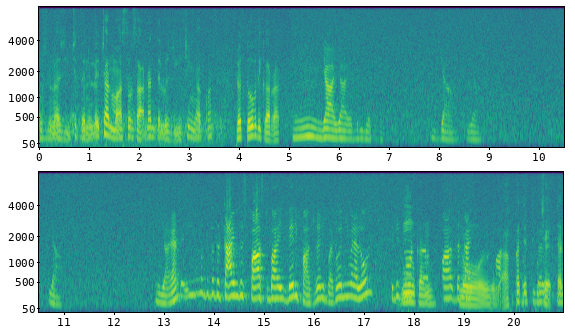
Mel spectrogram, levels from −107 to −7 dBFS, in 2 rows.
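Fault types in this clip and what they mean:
Echo leak: A faint, delayed copy of the speech comes back about 163 ms behind the original, sitting roughly 15 to 20 dB below it. It turns up in the opening seconds, from 0.0 to 0.83 s, 1.21 to 1.27 s, 1.67 to 1.93 s and 2.32 to 3.74 s. The likely cause is a far end on a loudspeaker whose echo canceller let part of the pickup return down the line.
Speech suppressed in double talk: Near the end, the speech sinks by up to about 20 dB. This happens from 17.98 to 18.58 s and again from 19.2 to 20.96 s. The likely cause is an echo canceller facing both sides talking at once. It could not tell its own talker from loudspeaker echo, so it turned everything down together.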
